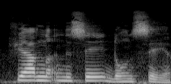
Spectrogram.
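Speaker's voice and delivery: heated rant at loud-mouthed podcasters; angry outburst. Real, not acted. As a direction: tell them off, really fed up. Scolding people who trash Carnival.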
